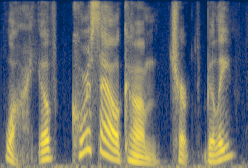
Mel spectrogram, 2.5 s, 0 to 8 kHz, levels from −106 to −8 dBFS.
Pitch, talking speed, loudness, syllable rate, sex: 165 Hz, 170 wpm, -16 LUFS, 4.6 syllables/s, male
